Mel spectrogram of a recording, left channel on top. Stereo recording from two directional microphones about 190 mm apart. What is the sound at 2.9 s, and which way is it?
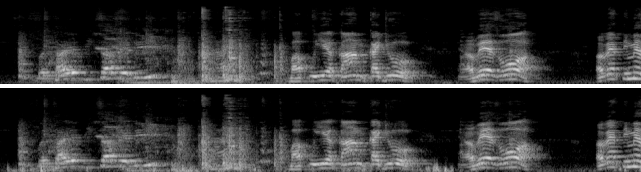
Speech, 10° left (ahead or behind).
